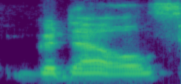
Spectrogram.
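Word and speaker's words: Goodells: So I did pronounce it in a video is Goodell's. Oh no. Which sounds better than Goodles, people.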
